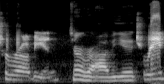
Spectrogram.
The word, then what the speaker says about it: Turabian: I said it wrong. It's Turabian. Turabian?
